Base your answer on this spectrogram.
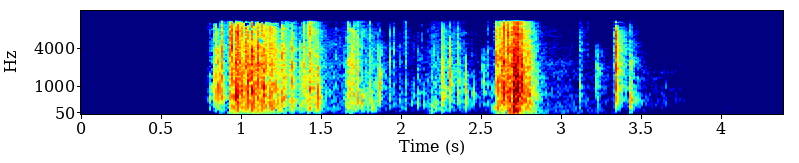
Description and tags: Sound of shoping, Litle store ( crackles..)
